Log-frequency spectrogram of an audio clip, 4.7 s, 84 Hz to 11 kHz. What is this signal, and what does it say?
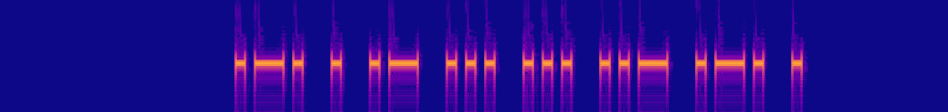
Morse code, heard as a keyed tone, about 25 wpm, 700 Hz. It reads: REASSURE
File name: Eight Letter Words - 25wpm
